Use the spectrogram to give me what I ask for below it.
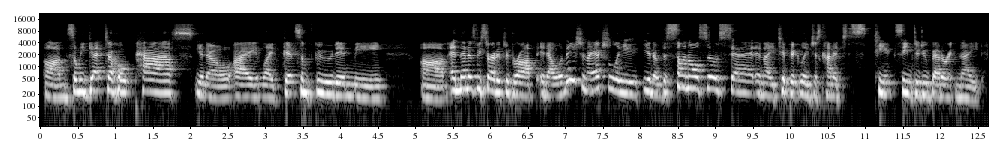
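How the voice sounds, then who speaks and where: Speaking with a mid-range voice, lively intonation and a moderate pace, a female race director chats as a guest. She recounts a casual story filled with "like" and performs the voices of the people she quotes.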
